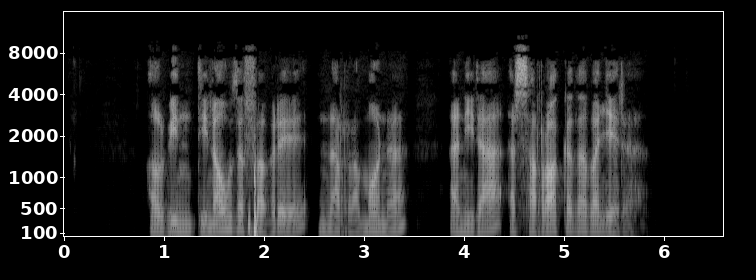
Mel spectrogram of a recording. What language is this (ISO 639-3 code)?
cat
